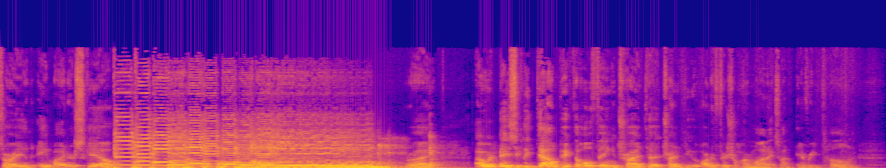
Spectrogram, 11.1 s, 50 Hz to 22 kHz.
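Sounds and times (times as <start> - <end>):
electric guitar picked notes: 1.4 - 5.7.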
